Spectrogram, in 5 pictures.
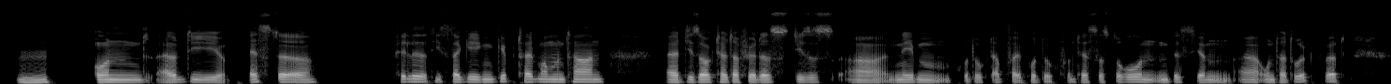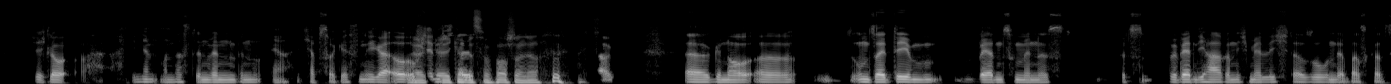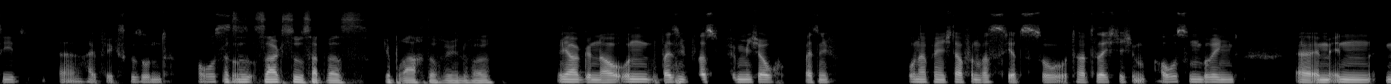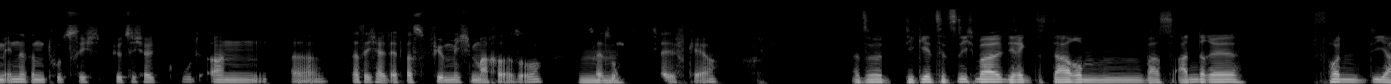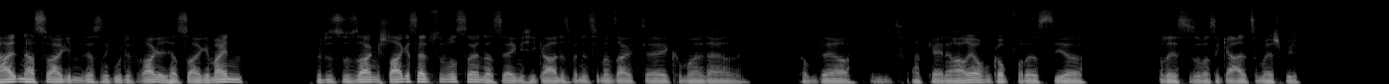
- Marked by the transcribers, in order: chuckle; unintelligible speech; in English: "Buzz Cut"; drawn out: "darum"
- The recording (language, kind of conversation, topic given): German, podcast, Was war dein mutigster Stilwechsel und warum?
- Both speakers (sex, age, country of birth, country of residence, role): male, 25-29, Germany, Germany, guest; male, 25-29, Germany, Germany, host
